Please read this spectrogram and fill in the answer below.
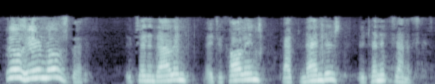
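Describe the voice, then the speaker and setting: An actress playing a poised, pleasant and gently direct young woman in 1940s radio drama style. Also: fairly high pitch, lively intonation, moderate pace. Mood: poised, amused. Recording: muffled 1940s radio broadcast, faint music.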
